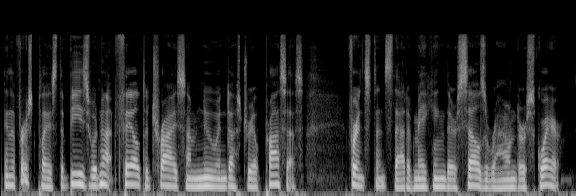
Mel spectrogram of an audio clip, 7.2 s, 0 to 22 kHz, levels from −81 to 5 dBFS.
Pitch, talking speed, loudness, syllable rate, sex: 135 Hz, 210 wpm, -19 LUFS, 5.1 syllables/s, male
